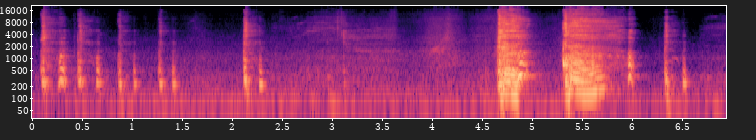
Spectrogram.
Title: really bad barking cough fit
